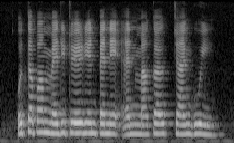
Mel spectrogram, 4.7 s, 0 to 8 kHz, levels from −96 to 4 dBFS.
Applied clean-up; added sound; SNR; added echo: none; none; none; none.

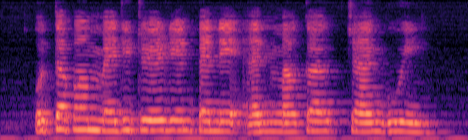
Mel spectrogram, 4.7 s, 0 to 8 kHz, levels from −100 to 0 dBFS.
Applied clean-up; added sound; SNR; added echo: none; none; none; reverberation time 0.1 s.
